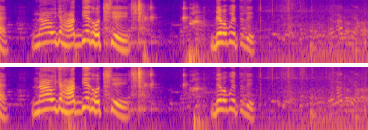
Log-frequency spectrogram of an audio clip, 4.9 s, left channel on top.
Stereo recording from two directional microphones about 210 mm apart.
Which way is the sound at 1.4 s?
20° left (ahead or behind).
